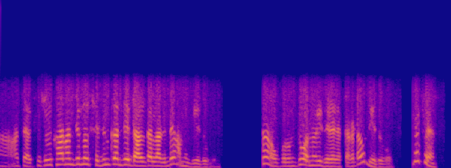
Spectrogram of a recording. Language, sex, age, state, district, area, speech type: Bengali, female, 60+, West Bengal, Jhargram, rural, conversation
